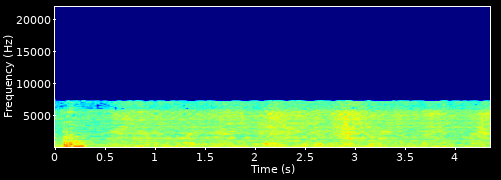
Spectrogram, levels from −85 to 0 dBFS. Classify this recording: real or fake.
fake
